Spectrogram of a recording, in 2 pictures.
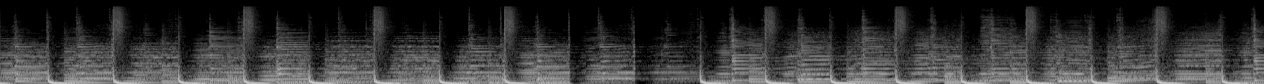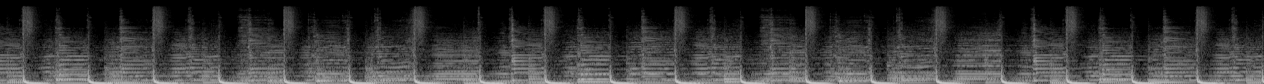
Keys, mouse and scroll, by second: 2.5 space, 3.4-10.9 drag, 12.3-15.5 shift+drag, 15.5 right click, 15.9 click, 17.8 ctrl+a, 20.0-25.2 typing.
